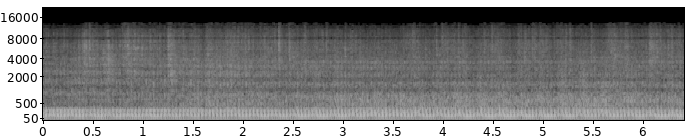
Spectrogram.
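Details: Murray riding mower, first run of the year after long storage and a mouse nest cleaned out; gas half full and not old, filter unchanged. A steady, even low thrum at constant speed with no stumbles, surging or cutting out; running perfectly.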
